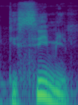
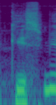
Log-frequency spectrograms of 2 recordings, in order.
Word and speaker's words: Kissimmee: queriam saber mais coisa que eu achava de Kissimmee. Eu falei, olha, foi interessante, quando eu cheguei aqui eu vi que a cidade não chama Kissimmee, porque o cônsul também chamava de Kissimmee, eu fiquei chamando de Kissimmee, até chegar aqui que eu vi que não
